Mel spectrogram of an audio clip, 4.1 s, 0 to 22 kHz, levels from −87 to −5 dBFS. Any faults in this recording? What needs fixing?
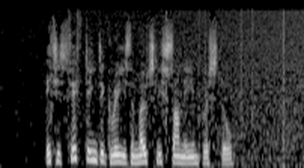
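Overdone noise removal runs through the whole clip. The noise reduction was set far too aggressively. Any frequency band close to the estimated noise floor gets pulled down hard or cut entirely. Quiet parts of the speech fall under that line and vanish with the noise. The background between phrases drops away, breaking up into twinkling, chirpy specks. To prevent it, apply gentler reduction and check it by ear against the untreated recording.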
